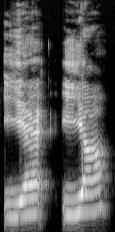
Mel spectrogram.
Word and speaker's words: Ea: EA is how it's written. So I pronounce it Ia.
